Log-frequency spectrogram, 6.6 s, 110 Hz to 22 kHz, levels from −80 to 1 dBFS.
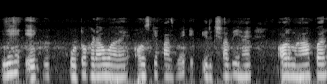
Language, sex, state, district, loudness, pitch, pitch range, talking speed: Hindi, male, Rajasthan, Jaipur, -19 LUFS, 190 Hz, 185-195 Hz, 175 wpm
